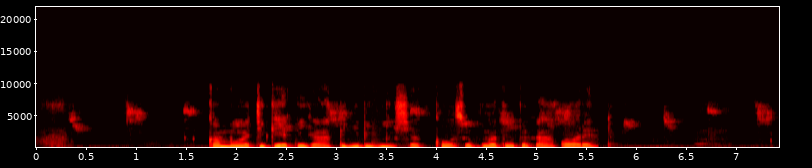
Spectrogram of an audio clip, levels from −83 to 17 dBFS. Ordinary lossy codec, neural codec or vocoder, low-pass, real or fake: none; codec, 24 kHz, 6 kbps, HILCodec; 9.9 kHz; fake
